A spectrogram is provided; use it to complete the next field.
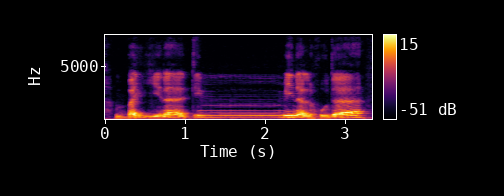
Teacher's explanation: दो हरकत के बराबर हम पढ़ेंगे, गुना करेंगे, नाक में से थोड़ी बहुत आवाज़ निकलेगी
